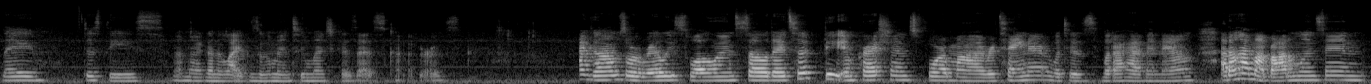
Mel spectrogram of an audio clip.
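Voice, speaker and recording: In an echoey room with faint background noise, a young woman chats casually to her vlog viewers, peppering her speech with "like." She speaks unhurriedly in a fairly low, fairly bright voice with a steady tone.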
